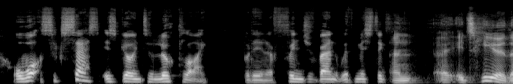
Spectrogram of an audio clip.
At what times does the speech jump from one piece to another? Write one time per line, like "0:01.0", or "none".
0:03.9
